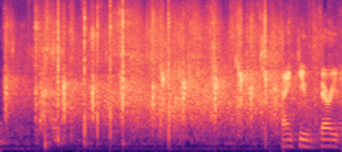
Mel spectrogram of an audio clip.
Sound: audience applauds

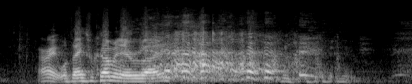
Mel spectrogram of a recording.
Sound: laughter

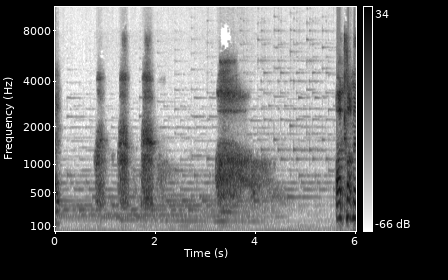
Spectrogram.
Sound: exhaling

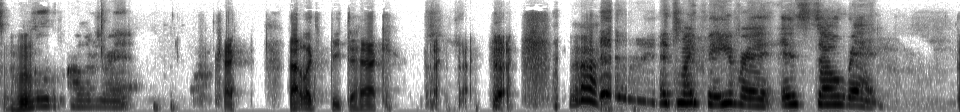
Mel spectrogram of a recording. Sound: chuckles

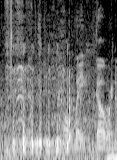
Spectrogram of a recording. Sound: board members chuckle

